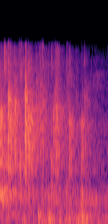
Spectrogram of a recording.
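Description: Audience applauding, the clapping thinning out and dying down toward the end.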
